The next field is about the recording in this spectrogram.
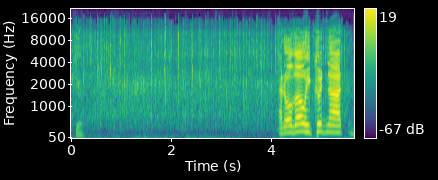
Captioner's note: applause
